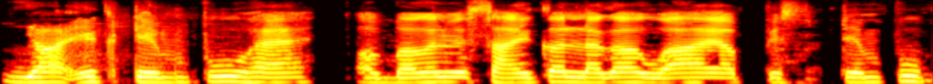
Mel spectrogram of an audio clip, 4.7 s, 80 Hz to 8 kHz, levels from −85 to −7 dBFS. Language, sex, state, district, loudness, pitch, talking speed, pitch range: Hindi, male, Bihar, Vaishali, -15 LUFS, 165 Hz, 190 wpm, 160-170 Hz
